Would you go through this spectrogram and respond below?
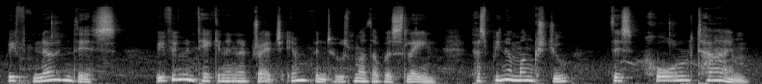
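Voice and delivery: lightly voiced leader arguing for mercy; earnest leader pleading. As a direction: defend the refugees to the crowd.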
